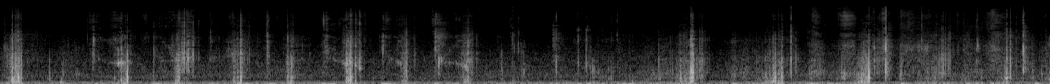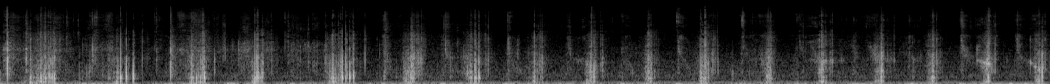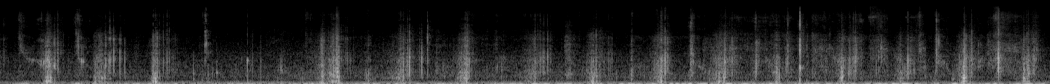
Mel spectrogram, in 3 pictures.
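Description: Close-miked crunching of mouthfuls of purple crushed ice being bitten and chewed, a continuous run of crisp crunches several a second, with a steady low hum underneath.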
